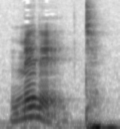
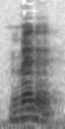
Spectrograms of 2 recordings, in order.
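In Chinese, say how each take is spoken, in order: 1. 这个词读得慢，而且读得完整。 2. 这个词读得快，t 不爆破。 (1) "慢慢读" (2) "快读"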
